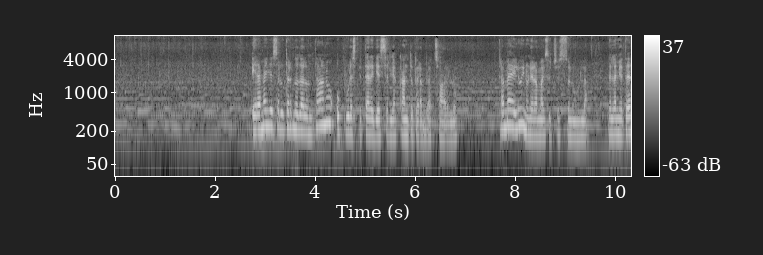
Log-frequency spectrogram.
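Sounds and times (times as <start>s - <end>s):
steady rain pattering on a hard surface: 0.0s - 10.3s
speech: 2.7s - 7.0s, 7.7s - 10.3s.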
